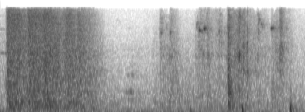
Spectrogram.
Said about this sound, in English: He holds his stomach and runs back to Craig's house, banging on his front door.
